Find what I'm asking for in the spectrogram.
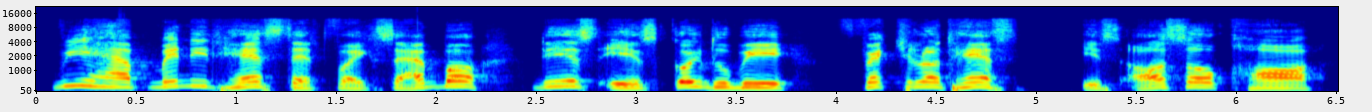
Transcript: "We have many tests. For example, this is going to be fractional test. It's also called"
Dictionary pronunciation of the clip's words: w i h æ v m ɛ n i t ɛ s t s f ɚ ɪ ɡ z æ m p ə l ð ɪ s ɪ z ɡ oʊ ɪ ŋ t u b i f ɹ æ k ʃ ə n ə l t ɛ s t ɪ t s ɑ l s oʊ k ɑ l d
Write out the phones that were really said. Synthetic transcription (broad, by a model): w i h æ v m ɛ n i t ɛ s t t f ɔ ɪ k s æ m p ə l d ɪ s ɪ s ɡ oʊ ɪ ŋ t u b i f æ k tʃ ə ə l t ɛ s t ɪ t s ɑ l s oʊ k ɑ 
